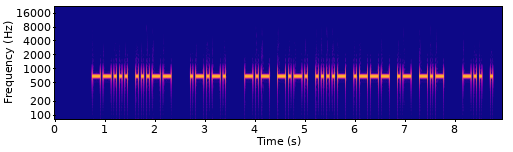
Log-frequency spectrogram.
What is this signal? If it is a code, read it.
Morse code, heard as a keyed tone, about 22 wpm, 700 Hz. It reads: 73 <AR> KC4JAK DE
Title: Practice QSO - Exchange 4 - Ending - 22wpm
